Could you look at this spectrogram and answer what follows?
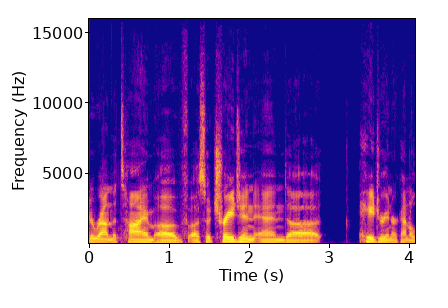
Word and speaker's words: Trajan: Trajan, how do you pronounce that? Yeah, Trajan. Trajan. That was an empire.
